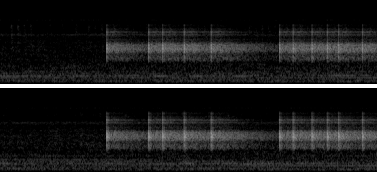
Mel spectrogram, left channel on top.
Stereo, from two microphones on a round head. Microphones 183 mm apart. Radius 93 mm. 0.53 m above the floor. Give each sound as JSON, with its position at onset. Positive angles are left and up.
{"t": 1.1, "sound": "typing on a keyboard", "side_deg": -10, "distance_m": 0.9}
